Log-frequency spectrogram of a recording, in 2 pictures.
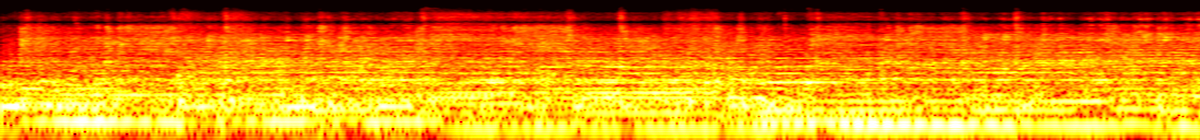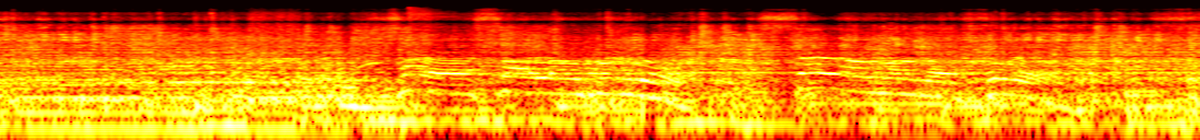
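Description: Live neofolk/industrial band playing loud, with electric bass guitar and drums carrying a heavy low end. A man's vocal through the PA comes in over the band about eight seconds in.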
